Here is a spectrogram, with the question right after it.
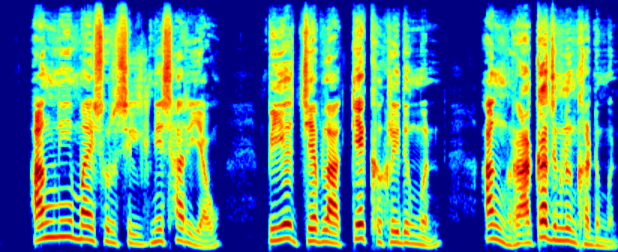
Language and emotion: Bodo, angry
